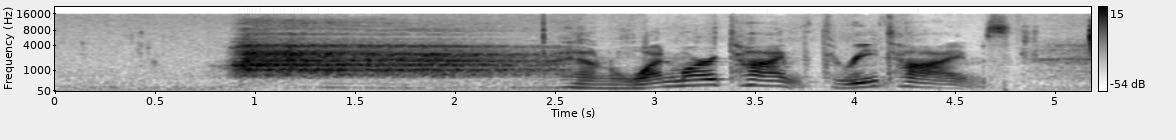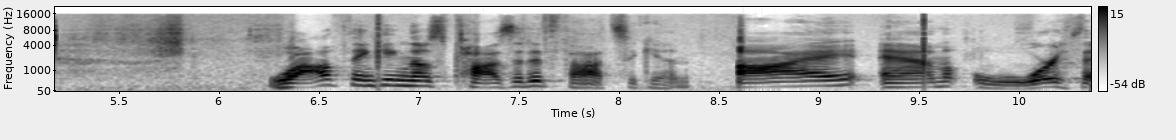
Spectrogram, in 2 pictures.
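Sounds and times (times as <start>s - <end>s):
deep breath drawn in during a hand exercise: 0.8s - 2.8s, 4.9s - 5.5s
speech: 2.6s - 5.1s, 6.2s - 10.3s.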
